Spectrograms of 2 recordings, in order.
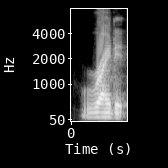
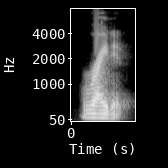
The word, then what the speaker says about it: write it: Pronunciation, write it down. The T in write changes to a fast D. Write it, write it.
